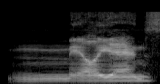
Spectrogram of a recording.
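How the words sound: It is said in a Smeagol voice.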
